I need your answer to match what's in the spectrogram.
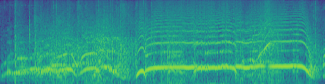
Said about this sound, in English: Good noise there, by the way, everybody. Thank you in the crowd.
